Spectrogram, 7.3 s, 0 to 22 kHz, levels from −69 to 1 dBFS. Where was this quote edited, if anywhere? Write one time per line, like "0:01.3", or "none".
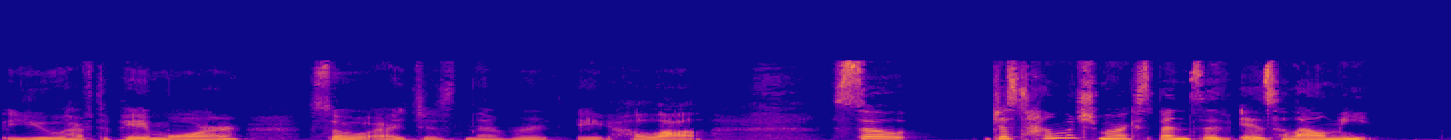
none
